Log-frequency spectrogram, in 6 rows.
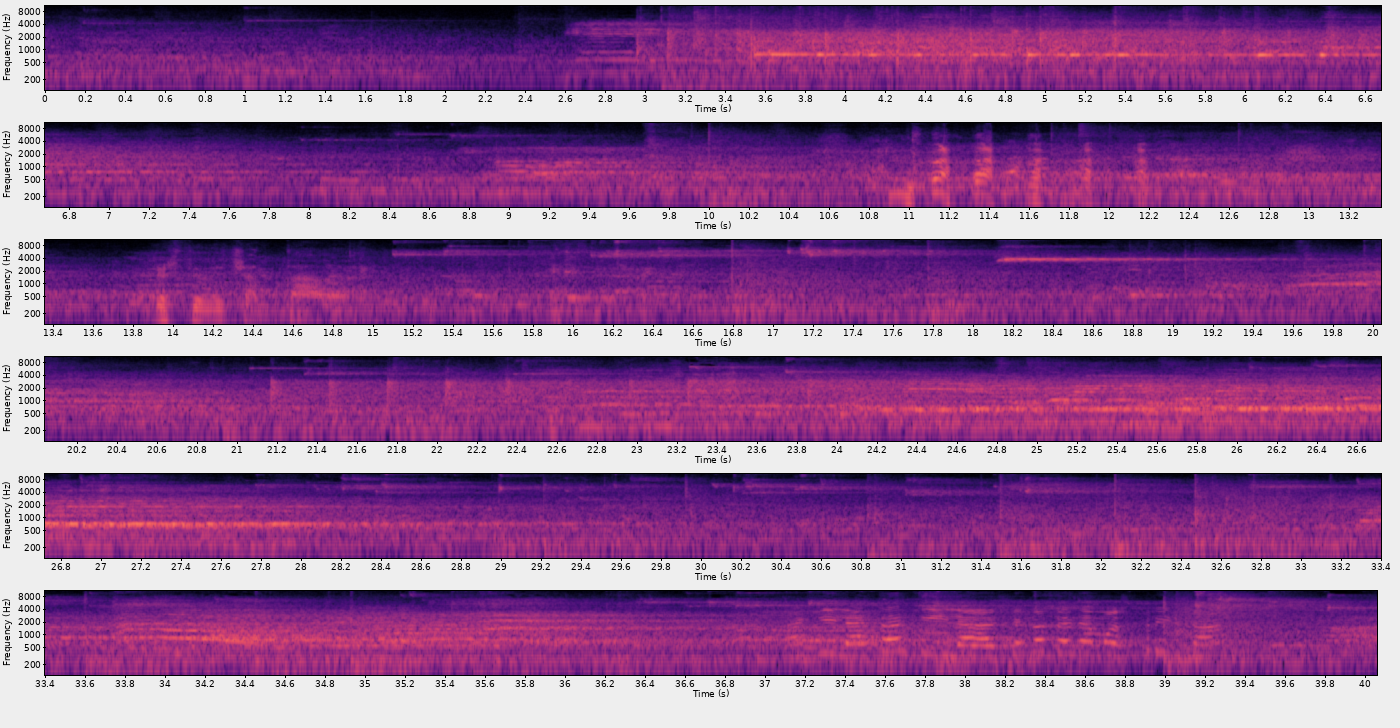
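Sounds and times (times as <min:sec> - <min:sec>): referee's whistle blast: 0:18.1 - 0:19.3
voices shouting: 0:23.7 - 0:29.0
basketball bouncing on court: 0:30.8 - 0:33.0.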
